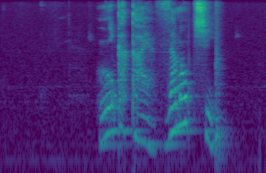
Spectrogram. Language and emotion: Russian, angry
